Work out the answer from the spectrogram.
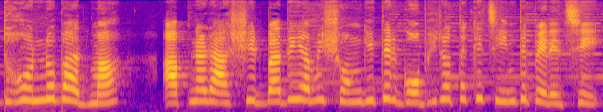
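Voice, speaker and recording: A woman's voice: extremely high pitch, normal speed, fairly bright tone. A woman voicing a devout young girl music student in a cartoon, with an earnest, pleading delivery. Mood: grateful, devout. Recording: music behind the voice.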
